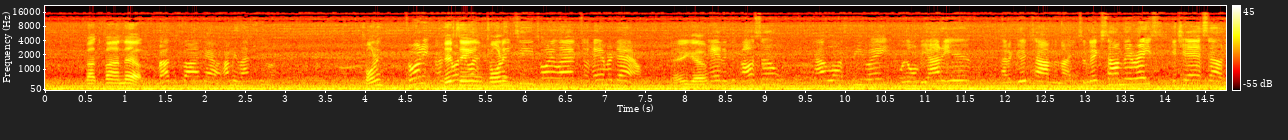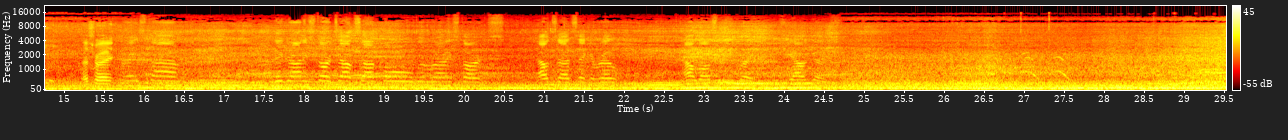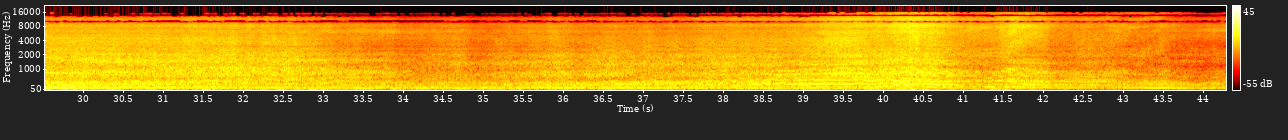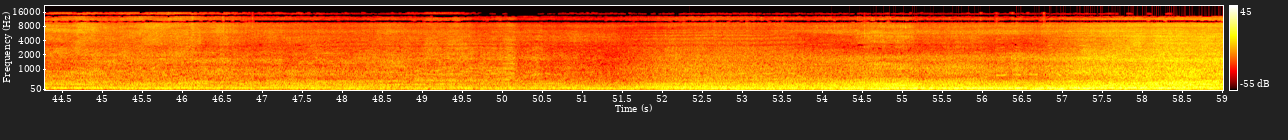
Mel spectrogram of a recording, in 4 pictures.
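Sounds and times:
race car engines accelerating: 0:00.0 - 0:59.0.

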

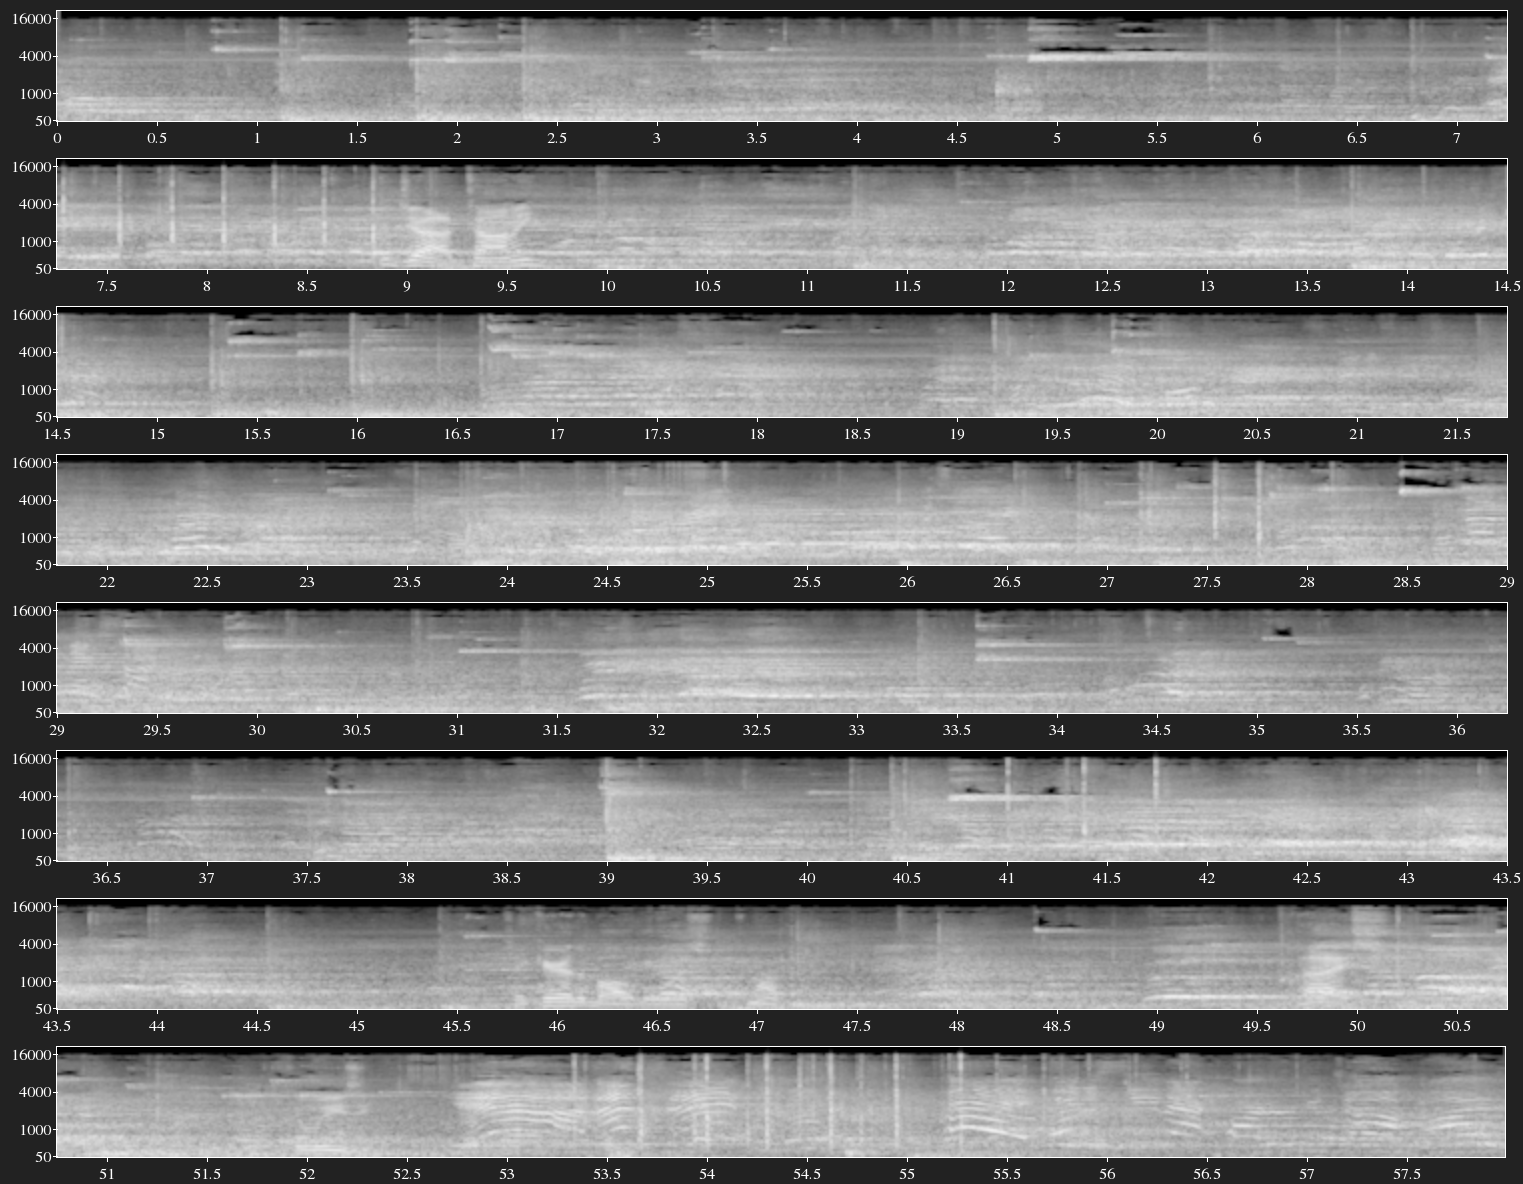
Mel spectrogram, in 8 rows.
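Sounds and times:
sneakers squeaking: 0:00.0 - 0:07.6, 0:08.4 - 0:20.8, 0:21.5 - 0:57.9
indistinct shouts and chatter: 0:00.0 - 0:57.9.

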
